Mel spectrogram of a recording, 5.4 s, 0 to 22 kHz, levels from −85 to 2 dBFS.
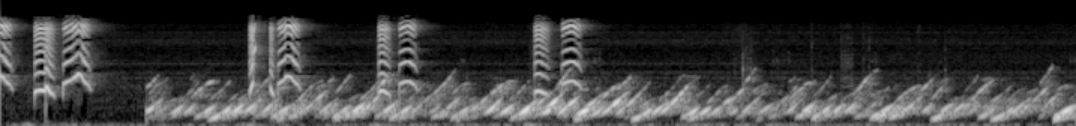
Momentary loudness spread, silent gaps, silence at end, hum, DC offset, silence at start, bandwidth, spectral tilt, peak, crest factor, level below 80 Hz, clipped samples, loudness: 13 LU; none; 0 s; none; under 0.1%; 0 s; 14 kHz; -1.5 dB/octave; 0 dBFS; 20 dB; -56 dBFS; under 0.1%; -19 LUFS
